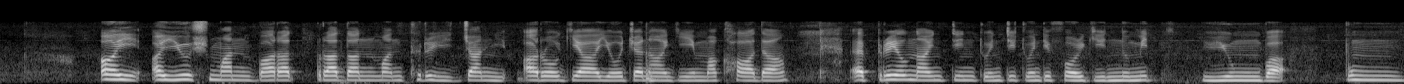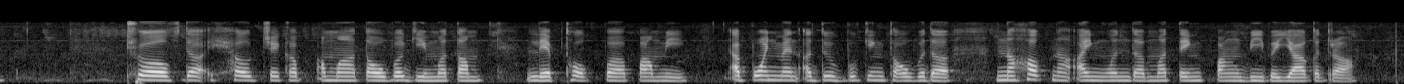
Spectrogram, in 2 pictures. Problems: none marked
